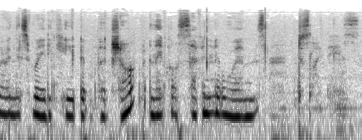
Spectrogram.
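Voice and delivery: quiet whispering. Speaking inside a quiet little bookshop: whispering. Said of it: "But I'm whispering because it's very quiet in here".

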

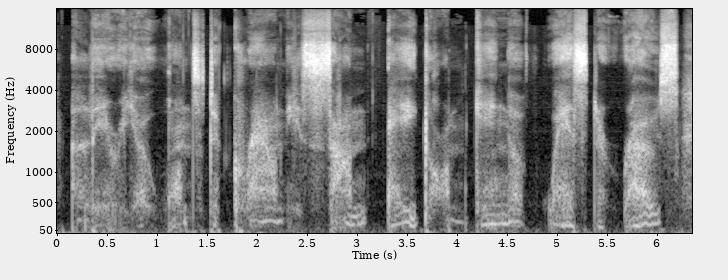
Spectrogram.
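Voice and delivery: slow, hushed, raspy whisper, barely voiced. Speaker explaining a character's plan to his audience, whispering. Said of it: "I'm whispering now".

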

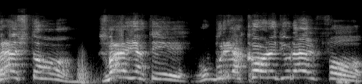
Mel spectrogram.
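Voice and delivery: shrill, very high, impatient scolding shout. Game narration: the priest pounds on a sleeping player's door at seven, shouting.

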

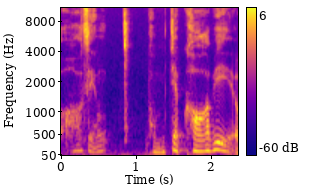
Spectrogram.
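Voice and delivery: put-on crying voice, very quiet. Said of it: "พูดแบบน้ำตาไหลน้ำตาคลอ".

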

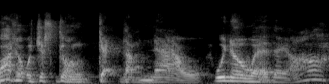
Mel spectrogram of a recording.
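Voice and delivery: hot-headed, angry voice. Voicing a pickpocketed tavern drinker who wants to go after them: angry voice. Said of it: "says the angry one".

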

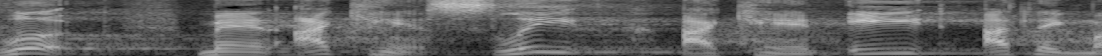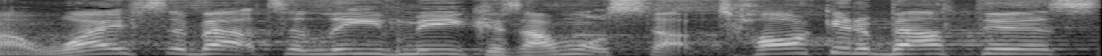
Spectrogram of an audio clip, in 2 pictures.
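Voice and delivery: acted livid rant. Retelling a man finding sawdust in a box, the speaker imitates him livid. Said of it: "And the guy is livid".

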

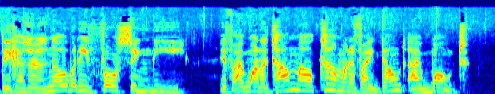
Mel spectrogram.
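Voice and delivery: thin, quavering, wavering hysterical edge, very high. Todd answers his companion's questions in a thin, wavering, hysterical voice. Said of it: "His voice had risen and taken on a thin, wavering, hysterical note".

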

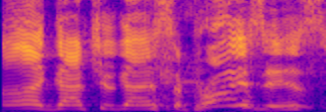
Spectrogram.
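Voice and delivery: very high, shrill, loud, cracked-out leprechaun mascot voice. Retelling a friend handing out surprises, imitating Carla Marie as cracked-out cereal mascot. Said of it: "like a cracked out Lucky Charms character".

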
